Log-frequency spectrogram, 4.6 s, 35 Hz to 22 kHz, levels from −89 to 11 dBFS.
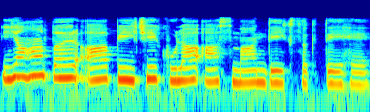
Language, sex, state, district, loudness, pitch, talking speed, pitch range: Hindi, female, Himachal Pradesh, Shimla, -14 LUFS, 220 Hz, 115 wpm, 190-240 Hz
